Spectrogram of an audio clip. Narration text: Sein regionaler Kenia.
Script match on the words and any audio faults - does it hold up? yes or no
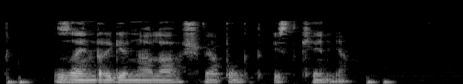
no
